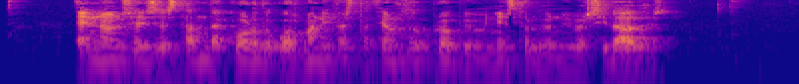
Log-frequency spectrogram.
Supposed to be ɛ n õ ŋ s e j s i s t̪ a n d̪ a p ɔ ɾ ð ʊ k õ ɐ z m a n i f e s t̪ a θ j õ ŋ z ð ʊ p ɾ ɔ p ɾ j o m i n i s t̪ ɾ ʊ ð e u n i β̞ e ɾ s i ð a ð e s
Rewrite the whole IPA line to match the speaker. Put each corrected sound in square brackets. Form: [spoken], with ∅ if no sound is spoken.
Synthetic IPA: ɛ n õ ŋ s e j s [e] s t̪ a n d̪ a [k] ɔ ɾ ð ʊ k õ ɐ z m a n i f e s t̪ a θ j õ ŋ z ð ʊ p ɾ ɔ p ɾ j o m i n i s t̪ ɾ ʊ ð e u n i β̞ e ɾ s i ð a ð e s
